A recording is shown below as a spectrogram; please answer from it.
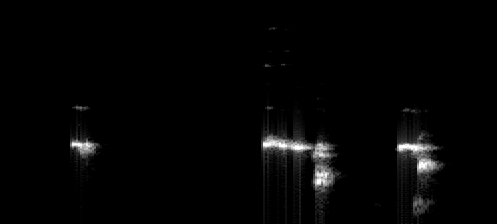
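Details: Cavalier King Charles Spaniel puppies playing together in an indoor home puppy pen: three short, thin whistled whines, the later two sliding downward into lower, rougher notes, with quiet pauses between.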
